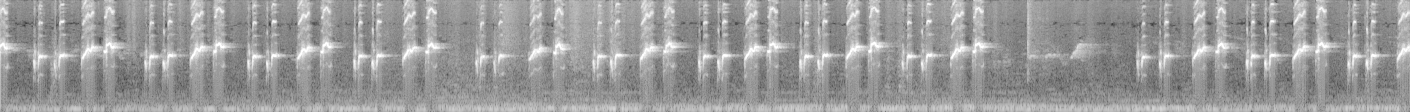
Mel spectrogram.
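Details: Ruby-throated bulbul (kutilang emas), white-eyed type, singing nonstop in ngeplong style: long runs of fast, sharp, swooping chirps grouped in phrases, with one pause of about a second midway.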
